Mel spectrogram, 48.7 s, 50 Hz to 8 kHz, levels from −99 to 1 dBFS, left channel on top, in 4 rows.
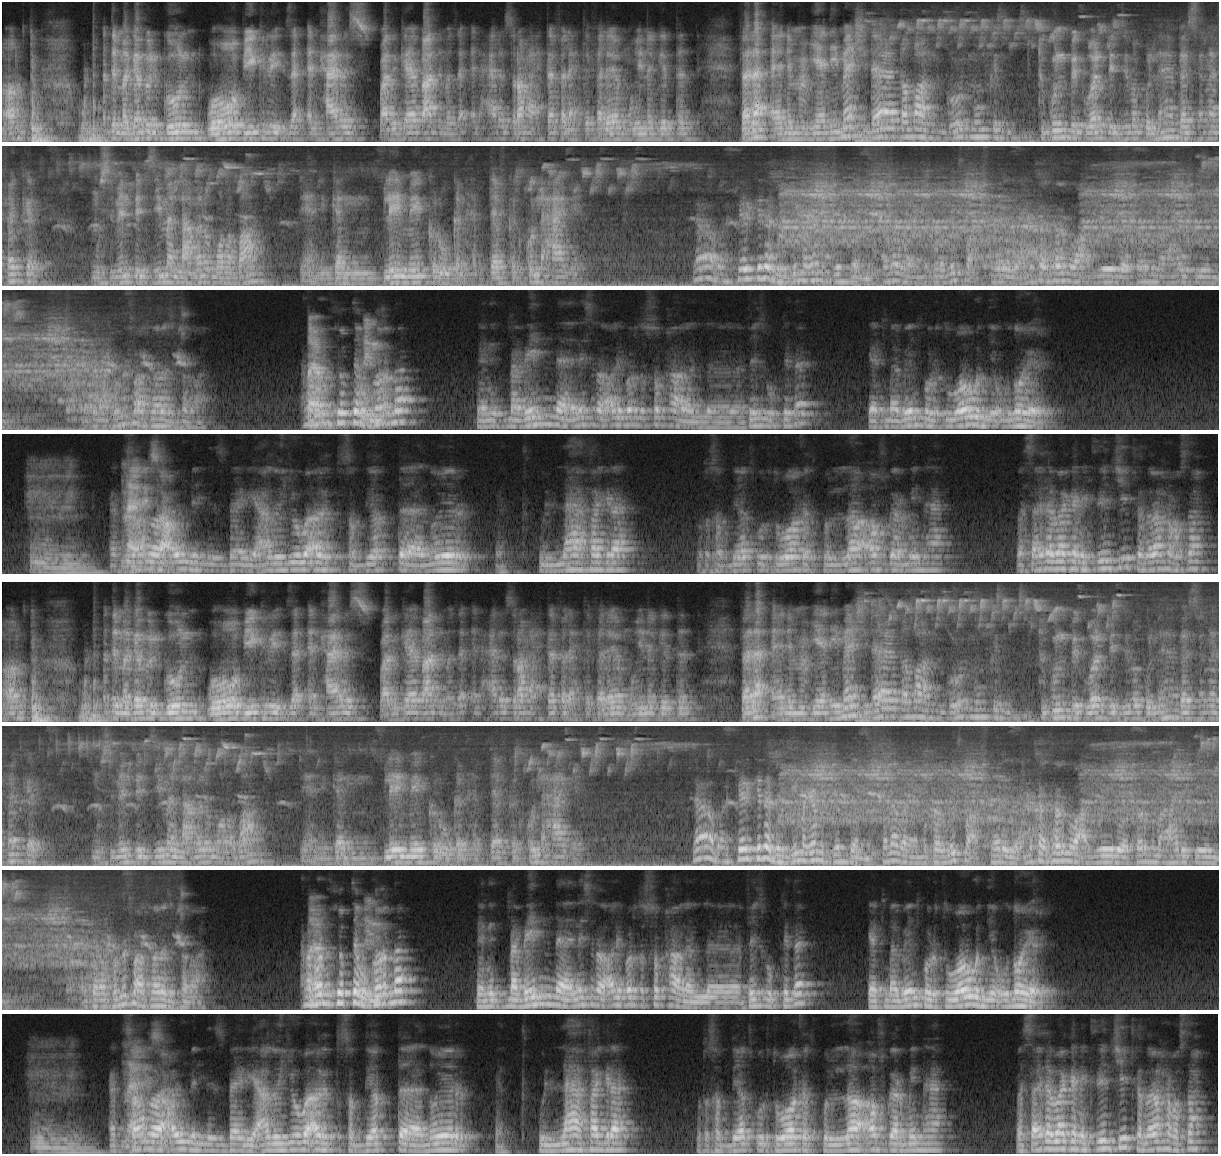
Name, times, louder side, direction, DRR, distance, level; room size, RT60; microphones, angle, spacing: voice 1, 0.0-14.8 15.2-18.0 27.4-27.6 28.0-28.1 36.8-37.4 37.7-38.2, equal, 40° left, 0 dB, 0.8 m, -26 dB
sound 1, 8.5-26.2, right 3 dB, 55° right, 0.7 m, -36 dB
voice 2, 19.1-24.4 25.1-26.4 27.3-28.4 29.1-32.4 33.0-34.8 37.6-41.2 41.5-41.6 41.9-42.8 43.5-45.9 46.7-48.5, right 4 dB, 90° right, 4 dB, 0.4 m, -23 dB
sound 2, 19.8-25.4, left 1 dB, ahead, 0.9 m, -30 dB
5.1 x 2.3 x 2.4 m, 0.42 s
head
